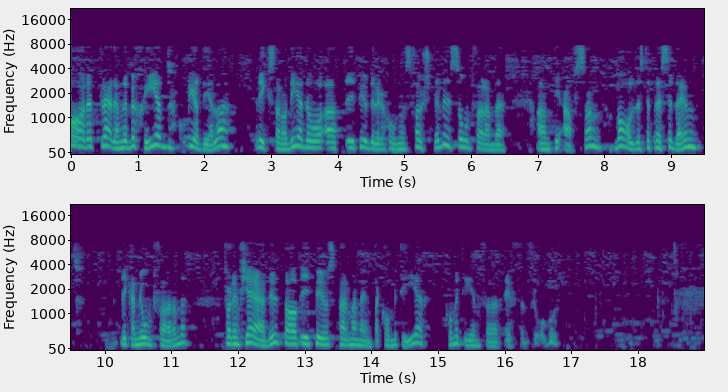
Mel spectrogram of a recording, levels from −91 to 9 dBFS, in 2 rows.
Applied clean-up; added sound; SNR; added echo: classical method Wiener filter.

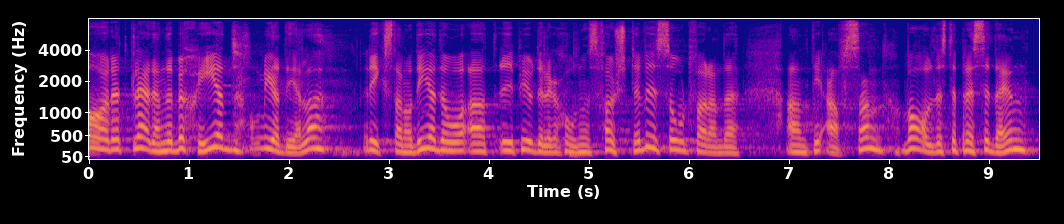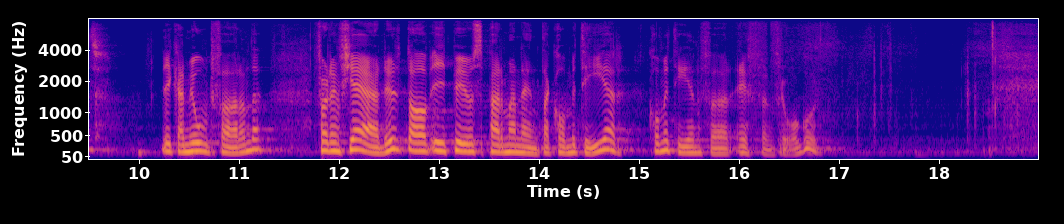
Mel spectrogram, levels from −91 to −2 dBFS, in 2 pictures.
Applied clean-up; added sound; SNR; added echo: none; none; none; none.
